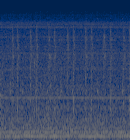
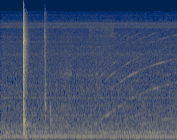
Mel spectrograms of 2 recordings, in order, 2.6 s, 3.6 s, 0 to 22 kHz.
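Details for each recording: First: 2004 Dell Latitude D505 with failing 2.5-inch IDE hard drive, booting from CD before imaging: quiet hum with sharp regular ticks about three per second; drive clicking, cause unknown. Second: Old hard drive spinning up, recorded close to the mic: a click, then a soft whine rising smoothly in pitch over about three seconds and settling. The drive sounds perfectly normal.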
